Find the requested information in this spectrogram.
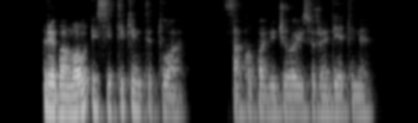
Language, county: Lithuanian, Panevėžys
